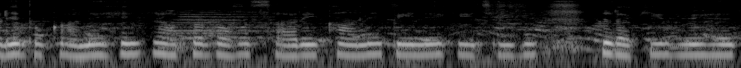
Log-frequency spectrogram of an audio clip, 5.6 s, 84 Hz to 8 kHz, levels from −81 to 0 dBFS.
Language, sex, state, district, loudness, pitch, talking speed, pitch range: Hindi, female, Bihar, Gaya, -34 LUFS, 210 Hz, 140 wpm, 205-215 Hz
